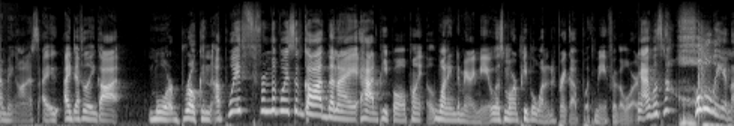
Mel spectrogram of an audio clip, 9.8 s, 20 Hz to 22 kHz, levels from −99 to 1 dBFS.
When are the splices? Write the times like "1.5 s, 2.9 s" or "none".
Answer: 5.4 s, 8.5 s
